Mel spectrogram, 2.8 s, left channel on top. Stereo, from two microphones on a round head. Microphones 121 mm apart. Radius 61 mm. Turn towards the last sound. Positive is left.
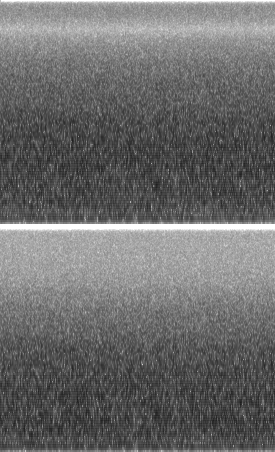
turn(degrees=65)  # may be behind; listen again after turning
